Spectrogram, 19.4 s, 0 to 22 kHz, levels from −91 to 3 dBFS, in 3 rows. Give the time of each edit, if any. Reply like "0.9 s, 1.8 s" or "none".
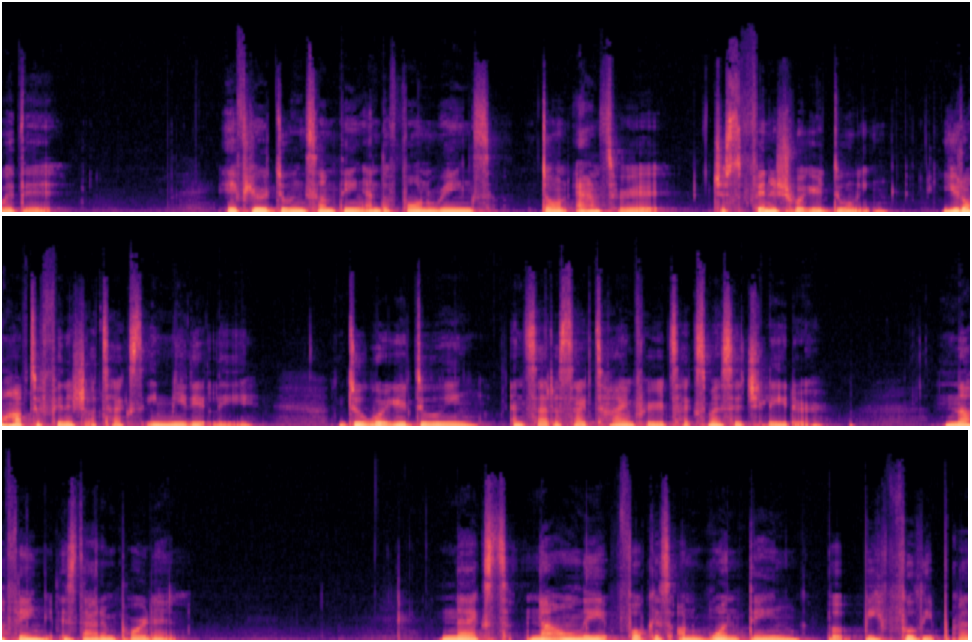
6.1 s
